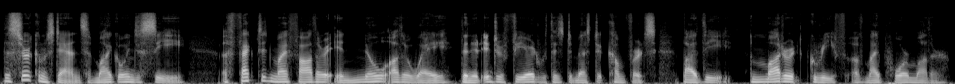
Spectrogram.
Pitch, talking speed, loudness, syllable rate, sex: 105 Hz, 180 wpm, -20 LUFS, 5.4 syllables/s, male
